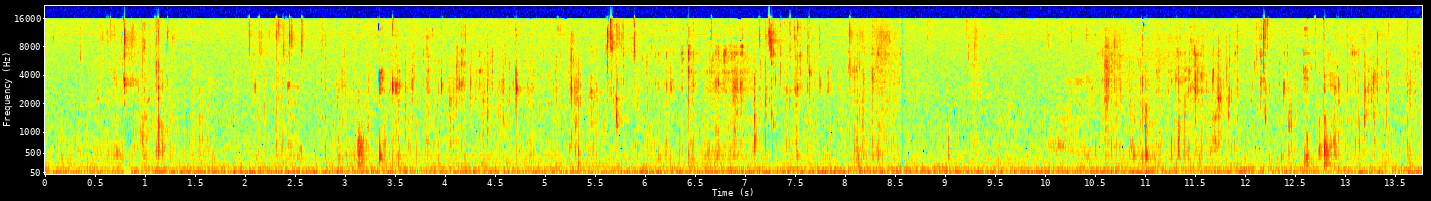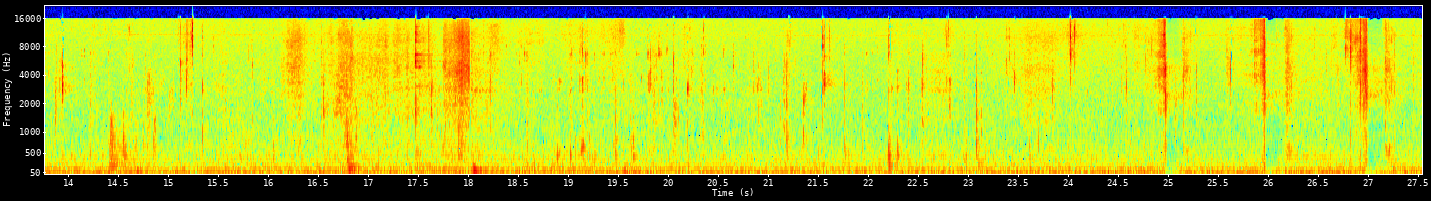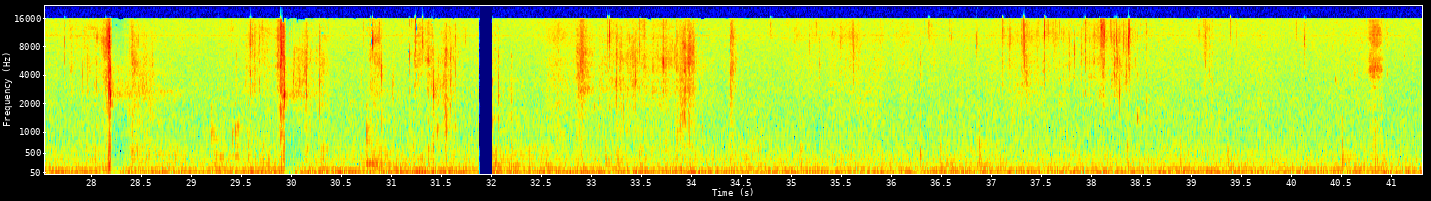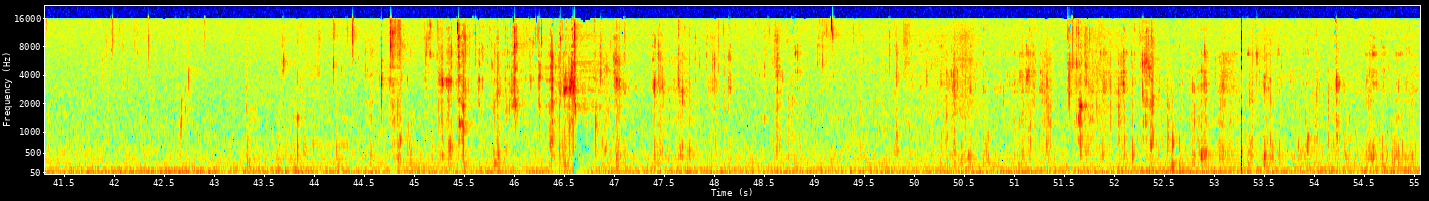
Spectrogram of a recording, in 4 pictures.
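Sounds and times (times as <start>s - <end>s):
chewing with wet mouth smacks: 0.4s - 9.4s, 10.0s - 16.0s, 18.5s - 28.7s, 43.6s - 55.0s.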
